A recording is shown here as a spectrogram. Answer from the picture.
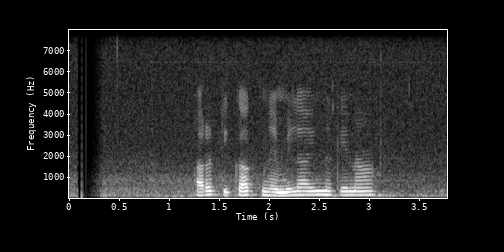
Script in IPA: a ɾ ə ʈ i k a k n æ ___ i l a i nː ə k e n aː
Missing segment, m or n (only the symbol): m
